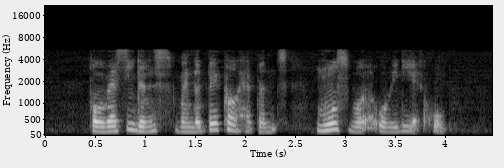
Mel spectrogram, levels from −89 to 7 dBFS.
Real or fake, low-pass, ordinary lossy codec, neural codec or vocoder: fake; 5.4 kHz; none; codec, 32 kHz, 1.9 kbps, SNAC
